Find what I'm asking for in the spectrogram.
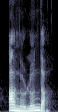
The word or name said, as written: annorlunda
